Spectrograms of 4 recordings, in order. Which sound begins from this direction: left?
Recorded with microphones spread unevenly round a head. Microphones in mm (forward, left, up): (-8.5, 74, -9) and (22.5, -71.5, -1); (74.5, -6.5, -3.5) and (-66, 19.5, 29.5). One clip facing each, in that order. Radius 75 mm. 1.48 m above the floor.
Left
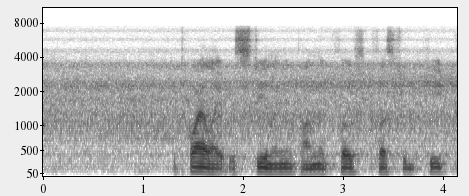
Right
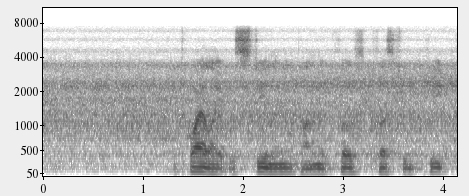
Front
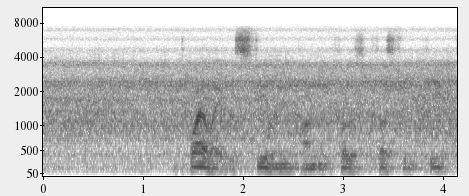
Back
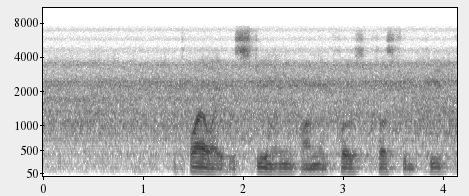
A man speaking, at 1.3 s.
